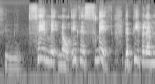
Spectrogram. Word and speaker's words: Smith: Yo, to me, the people them name it sounds Smith. sweet. Me love hear when you have people call it boy. Me can't Simit? catch it properly. Simit. Simit. Simit. Simit, no, it is Smith.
